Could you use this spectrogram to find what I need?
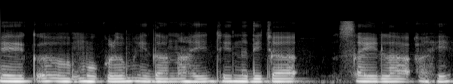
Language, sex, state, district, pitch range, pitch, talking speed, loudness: Marathi, male, Maharashtra, Pune, 130-135 Hz, 130 Hz, 130 wpm, -12 LUFS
